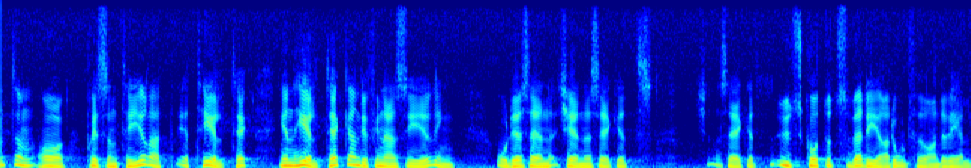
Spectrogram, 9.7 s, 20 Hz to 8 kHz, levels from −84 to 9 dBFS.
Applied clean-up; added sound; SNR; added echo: none; none; none; none.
